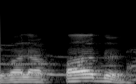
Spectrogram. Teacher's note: دال کے بعد میں قلقلہ آواز لوٹے گی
